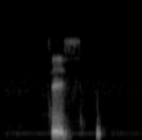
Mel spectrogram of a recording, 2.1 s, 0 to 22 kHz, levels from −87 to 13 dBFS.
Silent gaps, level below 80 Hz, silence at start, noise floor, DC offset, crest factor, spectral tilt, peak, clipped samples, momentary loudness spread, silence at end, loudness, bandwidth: none; -90 dBFS; 0.8 s; -79 dBFS; under 0.1%; 20 dB; -5.5 dB/octave; -20 dBFS; under 0.1%; 18 LU; 0.65 s; -34 LUFS; 7.2 kHz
